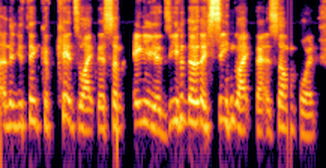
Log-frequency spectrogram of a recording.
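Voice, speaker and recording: Loud and bright with a sharp tone, a man with a British accent talks at a fairly quick pace and high pitch, with a dry, close sound and no echo. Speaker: public speaking coach. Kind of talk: interview. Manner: fast.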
